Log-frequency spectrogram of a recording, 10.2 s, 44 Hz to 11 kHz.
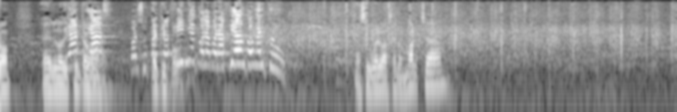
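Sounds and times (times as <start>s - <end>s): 
speech: 0.0s - 4.6s, 5.3s - 6.9s
audience applauding for sponsors: 3.6s - 10.1s.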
